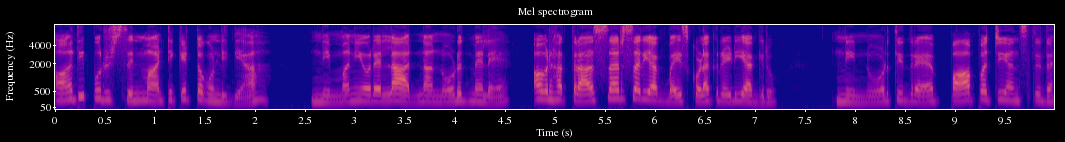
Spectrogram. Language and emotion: Kannada, sad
